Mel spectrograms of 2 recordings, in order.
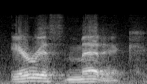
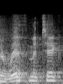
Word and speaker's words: arithmetic: of what are called arithmetic sums it's funny not it's the same word as arithmetic but you pronounce it differently you guys have a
